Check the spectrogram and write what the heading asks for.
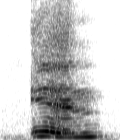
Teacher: that's in the front, in, very nasal, in. And we can have a schwa, un.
